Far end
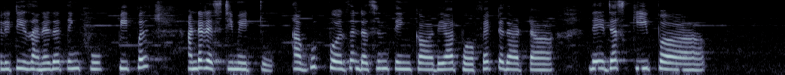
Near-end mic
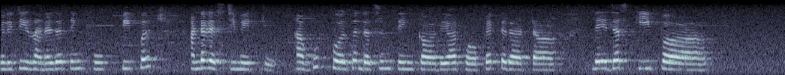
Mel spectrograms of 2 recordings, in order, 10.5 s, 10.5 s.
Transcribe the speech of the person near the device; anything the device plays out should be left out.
none

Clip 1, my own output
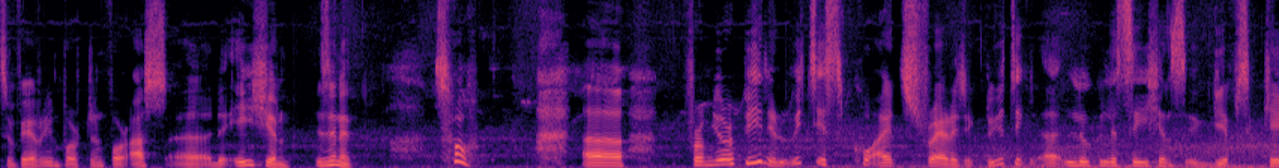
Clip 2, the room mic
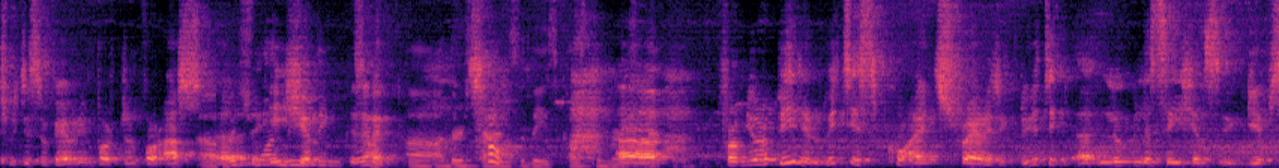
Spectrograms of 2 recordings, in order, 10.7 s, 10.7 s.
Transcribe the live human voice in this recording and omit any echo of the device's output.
Uh, which one do you think up, uh, understands today's customers better?

